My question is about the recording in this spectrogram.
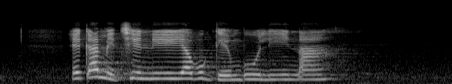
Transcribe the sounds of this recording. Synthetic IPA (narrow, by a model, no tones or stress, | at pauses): ɛkʼamitʰinijaβuɡembuliːna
